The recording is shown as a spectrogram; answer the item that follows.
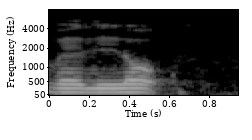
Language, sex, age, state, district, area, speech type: Telugu, male, 18-30, Andhra Pradesh, Vizianagaram, rural, read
